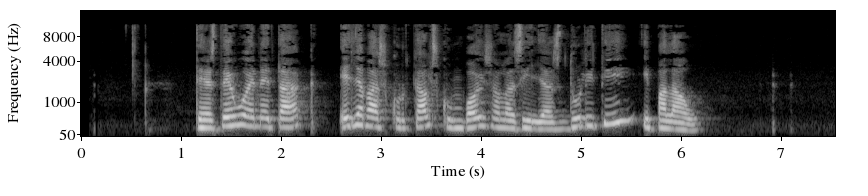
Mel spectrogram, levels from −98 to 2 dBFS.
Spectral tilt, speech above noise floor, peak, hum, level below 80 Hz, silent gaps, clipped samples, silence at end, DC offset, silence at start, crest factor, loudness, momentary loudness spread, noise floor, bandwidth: -5.5 dB/octave; 50 dB; -8 dBFS; none; -76 dBFS; none; under 0.1%; 1.4 s; under 0.1%; 1.15 s; 18 dB; -25 LUFS; 7 LU; -75 dBFS; 11.5 kHz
